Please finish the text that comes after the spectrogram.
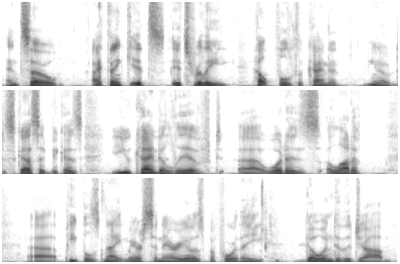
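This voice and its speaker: Low-pitched man, halting podcast host. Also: warm tone, slight background noise. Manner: halting, rambling, roundabout questions. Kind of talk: casual conversational interviewing.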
